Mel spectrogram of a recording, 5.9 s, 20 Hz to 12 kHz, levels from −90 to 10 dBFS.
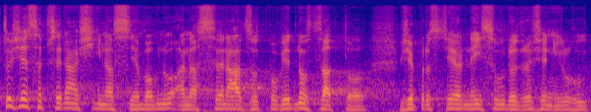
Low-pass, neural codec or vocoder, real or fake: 9.9 kHz; vocoder, 22.05 kHz, 80 mel bands, WaveNeXt; fake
